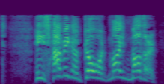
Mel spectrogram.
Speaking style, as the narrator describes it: Seamus yelled

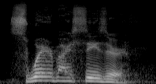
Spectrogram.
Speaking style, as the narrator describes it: the governor shouted

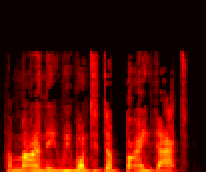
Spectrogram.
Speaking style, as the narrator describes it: shouted Ron

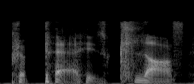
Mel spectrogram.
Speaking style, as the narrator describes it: Ron sneered after him

